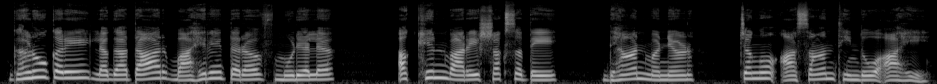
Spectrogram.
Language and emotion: Sindhi, neutral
